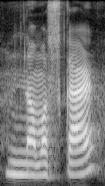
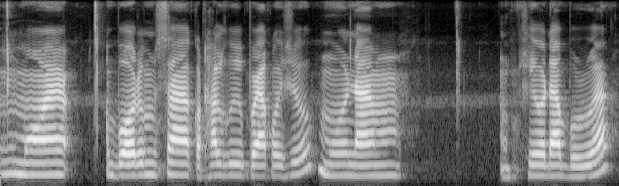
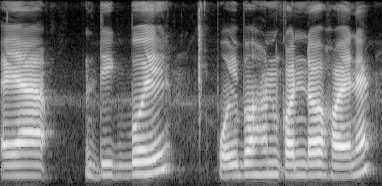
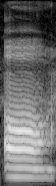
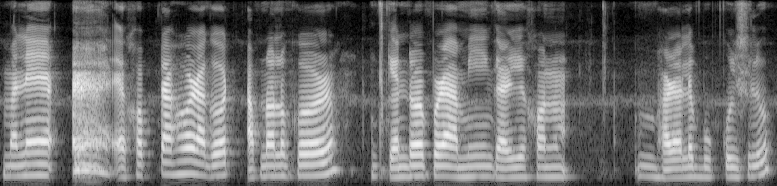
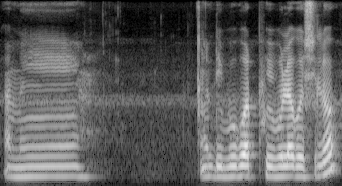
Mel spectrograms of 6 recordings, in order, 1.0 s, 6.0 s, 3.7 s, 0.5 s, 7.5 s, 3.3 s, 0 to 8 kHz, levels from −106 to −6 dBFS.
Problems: background sounds at intervals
